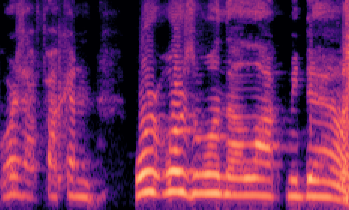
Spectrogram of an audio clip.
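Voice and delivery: high, rising to a shout; imitating an angry inmate. Imitating an inmate yelling for the officer who locked her down. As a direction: demand to know who did it.

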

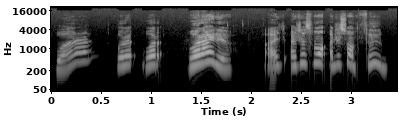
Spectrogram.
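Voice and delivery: high, small pretend dog voice; poor confused dog. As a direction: voice an innocent dog, stammering and puzzled. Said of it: "then poor Cooper's like".

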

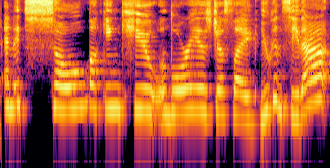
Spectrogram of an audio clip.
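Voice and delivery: high, gushing over how cute it is. Real, not acted. Cohost gushing to friend about Lori's glasses, high and excited.

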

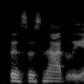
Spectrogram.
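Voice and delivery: low, hushed, stunned correction; quiet shock. Retold or imitated. Natalie correcting the man who mistook her, quiet shock. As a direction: drop it low and soft, imitating someone stunned. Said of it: "quiet and, like, processing everything".

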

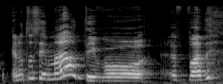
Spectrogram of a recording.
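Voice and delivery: loud, high defensive protest. Real, not acted. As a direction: protest loudly that you're innocent. Defending himself against accusation.

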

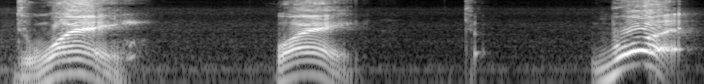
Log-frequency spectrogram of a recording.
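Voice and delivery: high loud shouted names; calling out. Pretend. Calling for Dwayne and Wayne, loud and high. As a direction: yell the names across the room.

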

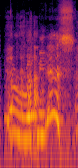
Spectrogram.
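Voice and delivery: high, drawn-out villain tease; hammed-up riddler taunt; Riddler catchphrase.

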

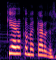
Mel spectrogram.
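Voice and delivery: high-pitched mock toddler demand; child starting to yell. Daughter demanding that mom carry her, imitated high tantrum. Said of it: "empezó a, a gritar".

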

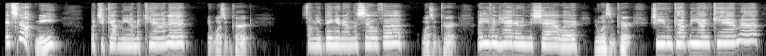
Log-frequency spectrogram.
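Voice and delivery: high, put-on Kurt Angle voice, a bit defensive. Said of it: "Angle walks in and is like".

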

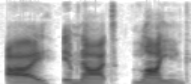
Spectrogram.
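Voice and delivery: ordinary delivery

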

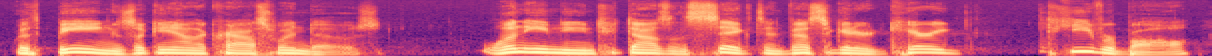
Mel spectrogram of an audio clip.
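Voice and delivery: reading aloud. Acted. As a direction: read the article out like a report. Reads the UFO article aloud.

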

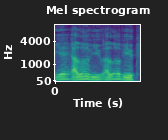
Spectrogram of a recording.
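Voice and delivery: high-pitched, wheedling declaration of love; mock sweet-talking. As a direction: imitate a man still trying to flirt. Man still trying to flirt.

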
